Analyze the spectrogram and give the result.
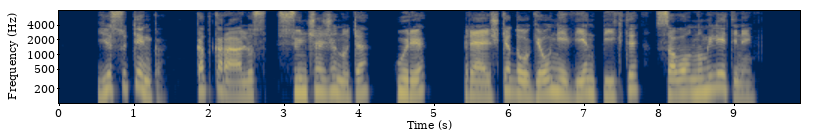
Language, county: Lithuanian, Telšiai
